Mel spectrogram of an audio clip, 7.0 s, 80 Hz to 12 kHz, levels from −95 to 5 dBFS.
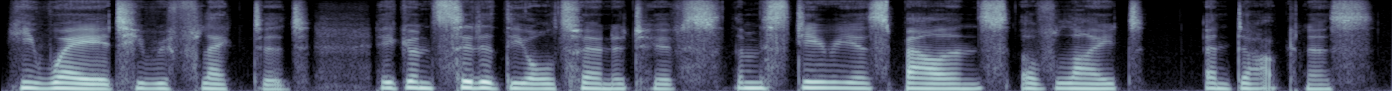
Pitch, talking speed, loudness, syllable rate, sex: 185 Hz, 130 wpm, -19 LUFS, 4.9 syllables/s, female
